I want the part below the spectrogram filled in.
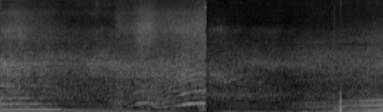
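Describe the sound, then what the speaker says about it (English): A Chrono race car climbs the Doune hillclimb course, its engine droning loud and near with rising and falling revs through gear changes, then a sharp shift in tone as it passes, and another roaring acceleration building at the end. "watch out for this car coming up, Simon Bainbridge in the amazing chrono"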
